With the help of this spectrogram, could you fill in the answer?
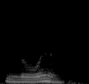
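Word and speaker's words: Noël: This accent indicates that the two vowels are pronounced separately, each having its own distinct sound. Eiti, and Noel.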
